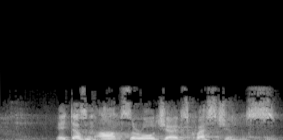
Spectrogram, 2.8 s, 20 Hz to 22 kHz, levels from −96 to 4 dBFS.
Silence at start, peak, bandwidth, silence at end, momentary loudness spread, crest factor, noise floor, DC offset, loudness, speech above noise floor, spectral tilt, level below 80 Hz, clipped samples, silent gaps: 0.15 s; -2 dBFS; 8.8 kHz; 0.05 s; 7 LU; 16 dB; -45 dBFS; under 0.1%; -17 LUFS; 28 dB; -4.5 dB/octave; -60 dBFS; under 0.1%; none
